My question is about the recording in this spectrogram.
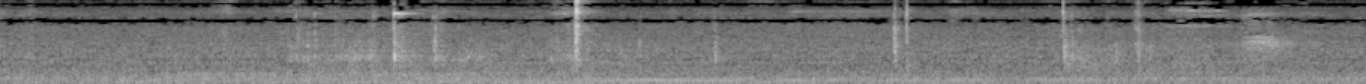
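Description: Scattered sharp metallic clicks and taps from handling the aluminium workpiece and the miter saw's clamps and head, over a steady low hum; the saw motor is not yet cutting.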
